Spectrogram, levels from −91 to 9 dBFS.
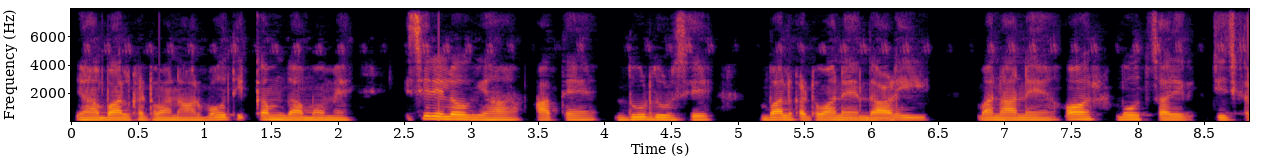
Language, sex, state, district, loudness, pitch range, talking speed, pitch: Hindi, male, Uttar Pradesh, Etah, -19 LUFS, 130-150 Hz, 190 wpm, 135 Hz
